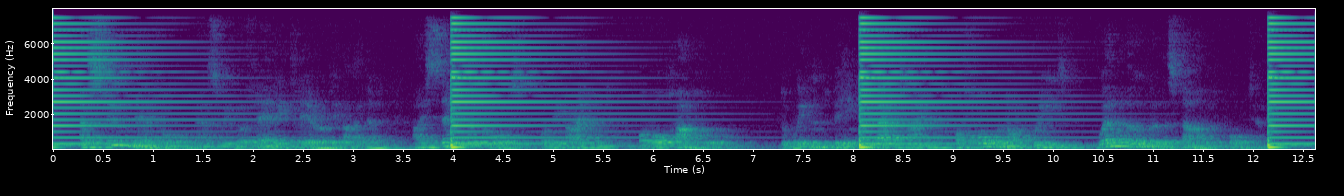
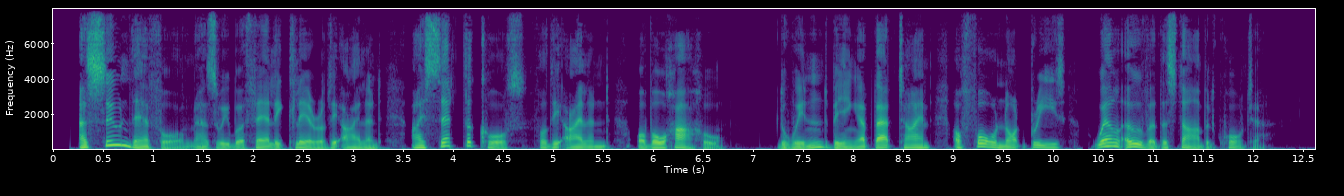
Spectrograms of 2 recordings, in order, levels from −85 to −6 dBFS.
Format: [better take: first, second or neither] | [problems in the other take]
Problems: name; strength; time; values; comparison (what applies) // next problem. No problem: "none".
second | background sound (Acoustic guitar); 4 dB above the speech // room echo; dies away in 1.3 s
